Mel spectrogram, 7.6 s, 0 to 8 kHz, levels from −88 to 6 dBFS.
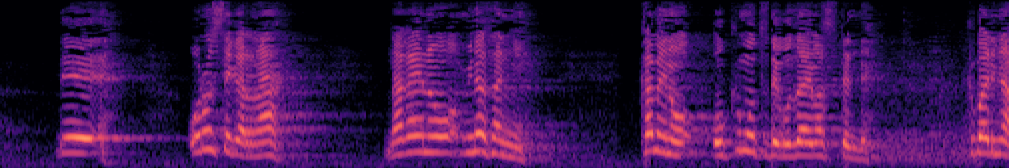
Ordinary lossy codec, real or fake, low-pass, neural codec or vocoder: none; real; none; none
